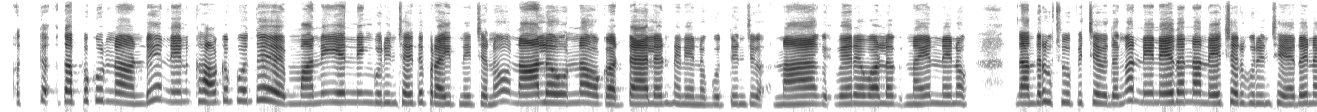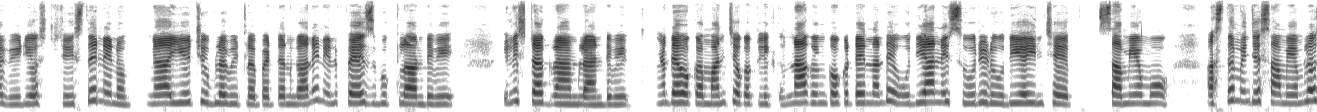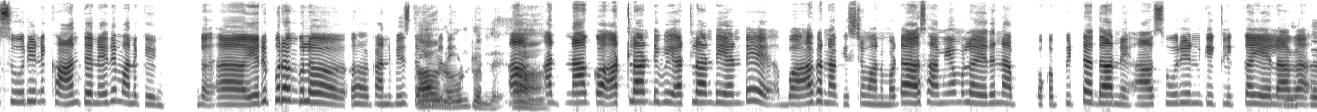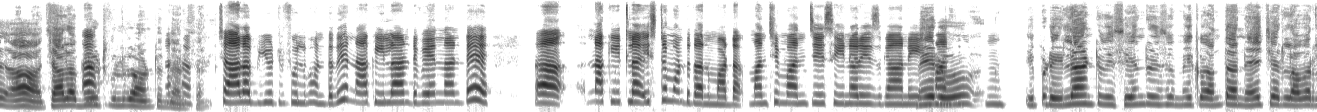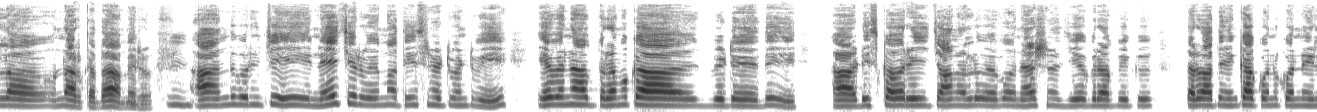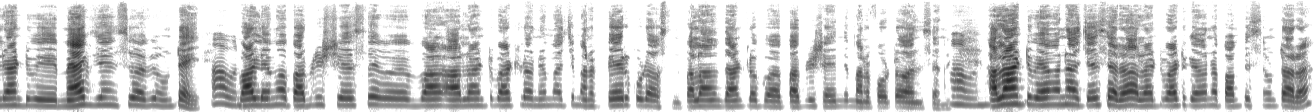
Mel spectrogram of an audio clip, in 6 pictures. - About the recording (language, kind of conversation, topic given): Telugu, podcast, ఫోన్‌తో మంచి వీడియోలు ఎలా తీసుకోవచ్చు?
- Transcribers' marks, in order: in English: "మనీ ఎర్నింగ్"; in English: "టాలెంట్‌ని"; in English: "నేచర్"; in English: "వీడియోస్"; in English: "యూట్యూబ్‍లో"; in English: "ఫేస్‌బుక్"; in English: "ఇన్స్టాగ్రామ్"; in English: "క్లిక్"; in English: "బ్యూటిఫుల్‌గా"; in English: "క్లిక్"; other noise; chuckle; in English: "బ్యూటిఫుల్‍గా"; tapping; in English: "సీనరీస్"; in English: "సీనరీస్"; in English: "నేచర్ లవర్‌లా"; in English: "నేచర్"; in English: "డిస్కవరీ చానెల్"; in English: "నేషనల్ జియోగ్రాఫిక్"; in English: "పబ్లిష్"; in English: "ప పబ్లిష్"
